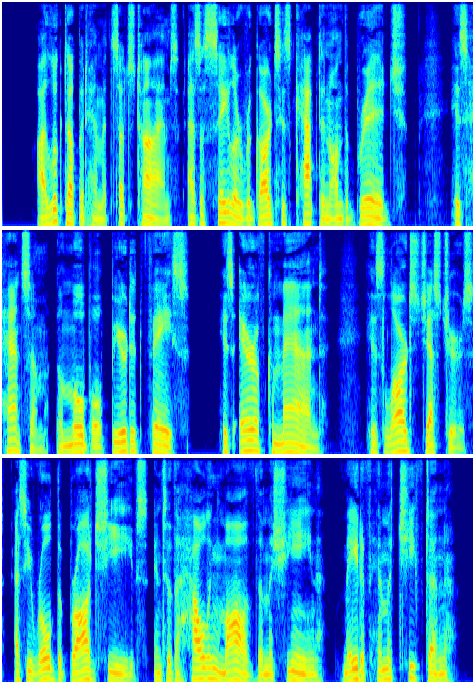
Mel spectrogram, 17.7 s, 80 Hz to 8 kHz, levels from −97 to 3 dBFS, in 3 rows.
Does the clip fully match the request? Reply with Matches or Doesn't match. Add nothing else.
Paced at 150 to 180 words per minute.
Matches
